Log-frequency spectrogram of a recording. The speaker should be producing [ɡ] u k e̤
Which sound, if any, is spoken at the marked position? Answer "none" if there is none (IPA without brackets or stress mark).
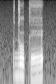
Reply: d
